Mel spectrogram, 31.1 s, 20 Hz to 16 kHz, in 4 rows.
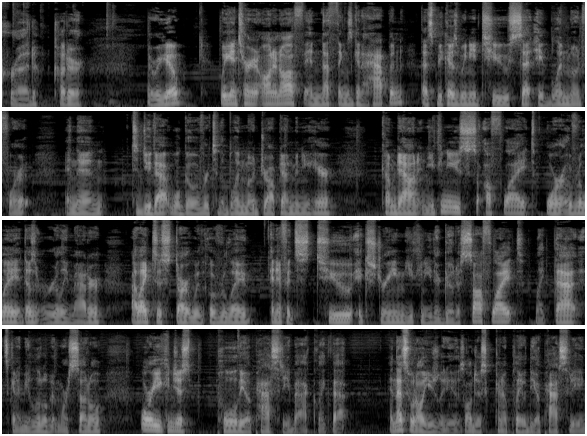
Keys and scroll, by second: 0.0-1.5 typing.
